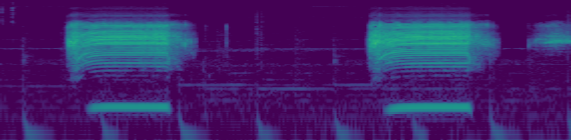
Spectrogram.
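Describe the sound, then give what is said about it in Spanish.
Oscar Andrade's mobile phone vibrates as he is being called during a live broadcast, giving two loud, rattling buzzes about two seconds apart, with a brief fainter buzz starting at the end. No one speaks. “Ahí lo están llamando. Está solicitado, ¿no?”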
